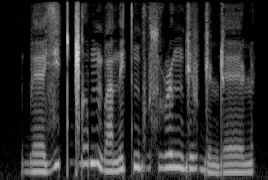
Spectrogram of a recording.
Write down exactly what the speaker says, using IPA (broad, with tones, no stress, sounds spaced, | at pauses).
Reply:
b ɛː˩ zʲ ɛ˥ tʲ ɡ͡ǁ ɤ˥ b m b a˨ n̪ e˦ tʲ ŋ ɡ ṳ˦ s ṳ˦ ɭ ɯ˦ ŋ ɡ e˦ v ɡ e˩ ɳ ɖ ɛː˨ ɳ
